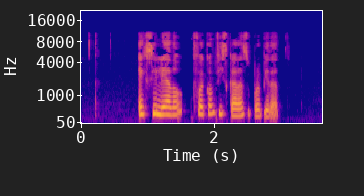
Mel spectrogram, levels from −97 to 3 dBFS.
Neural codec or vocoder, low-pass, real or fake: none; 10.8 kHz; real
